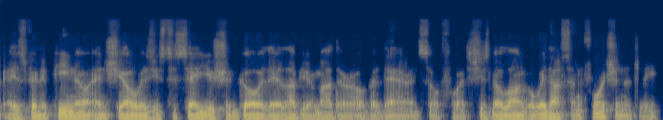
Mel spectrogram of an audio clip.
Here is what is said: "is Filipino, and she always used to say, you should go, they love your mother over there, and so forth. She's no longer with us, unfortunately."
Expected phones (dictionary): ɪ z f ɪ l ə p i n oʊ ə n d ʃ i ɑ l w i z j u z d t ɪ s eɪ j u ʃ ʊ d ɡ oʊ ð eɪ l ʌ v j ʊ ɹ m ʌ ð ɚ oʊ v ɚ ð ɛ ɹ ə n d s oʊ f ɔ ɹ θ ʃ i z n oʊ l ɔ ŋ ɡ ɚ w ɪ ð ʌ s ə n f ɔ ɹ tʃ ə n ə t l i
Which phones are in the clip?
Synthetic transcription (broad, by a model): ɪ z f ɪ l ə p i n oʊ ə n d ʃ i ɑ l w i z j u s t ɪ s eɪ j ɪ ʃ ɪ d ɡ oʊ ð eɪ l ʌ v j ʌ ɹ m ʌ ð ɚ oʊ v ɚ ð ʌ ɹ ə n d s oʊ f ɔ ɹ θ ʃ i z n oʊ l ɔ ŋ ɡ ɚ w ɪ ð ʌ s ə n f ɔ ɹ tʃ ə n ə t l i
